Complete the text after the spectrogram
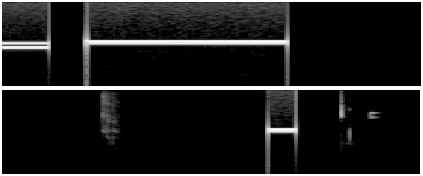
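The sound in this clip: Telephone line tones sound during a call transfer: a short low beep, then a steady tone lasting about two seconds, then silence, another short beep and a few faint clicks.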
